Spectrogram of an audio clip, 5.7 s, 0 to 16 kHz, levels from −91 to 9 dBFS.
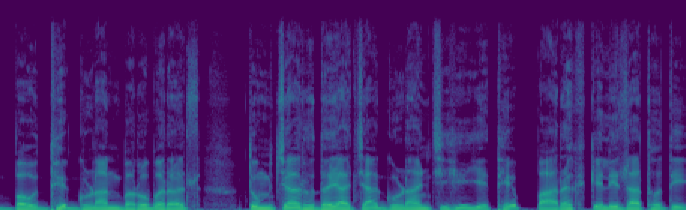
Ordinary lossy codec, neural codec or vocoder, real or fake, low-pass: none; vocoder, 44.1 kHz, 128 mel bands every 512 samples, BigVGAN v2; fake; 14.4 kHz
